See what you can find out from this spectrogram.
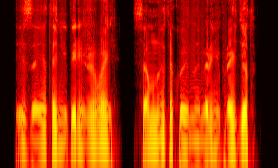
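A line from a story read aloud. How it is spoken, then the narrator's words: Gloomy reply. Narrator (Russian): мрачно ответил его высокий худой напарник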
